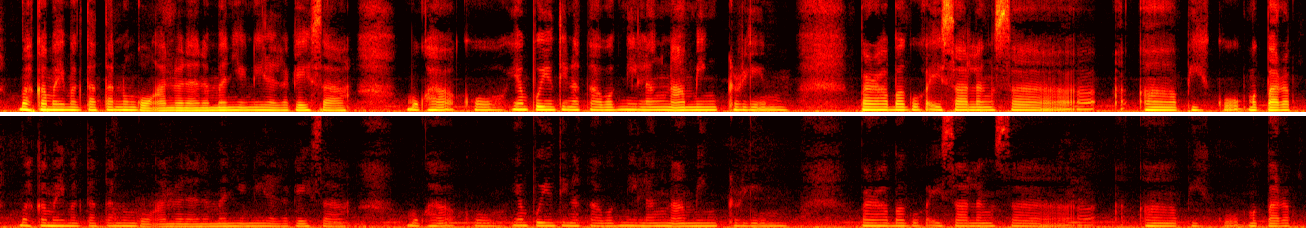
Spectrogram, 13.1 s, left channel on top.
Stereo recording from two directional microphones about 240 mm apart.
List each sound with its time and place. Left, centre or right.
0.2 s a woman's voice: left
8.6 s a woman's voice: left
